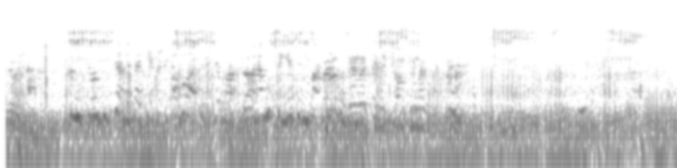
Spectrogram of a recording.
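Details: A kitten named Kryska purring loudly while being stroked and scratched behind the ears; a steady low rumbling texture runs throughout, with soft rustling of petting and occasional higher hissy bursts.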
